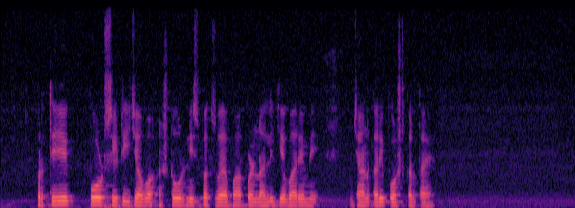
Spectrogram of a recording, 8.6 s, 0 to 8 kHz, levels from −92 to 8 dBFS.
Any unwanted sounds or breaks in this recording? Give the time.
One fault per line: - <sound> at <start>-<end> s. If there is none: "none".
none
